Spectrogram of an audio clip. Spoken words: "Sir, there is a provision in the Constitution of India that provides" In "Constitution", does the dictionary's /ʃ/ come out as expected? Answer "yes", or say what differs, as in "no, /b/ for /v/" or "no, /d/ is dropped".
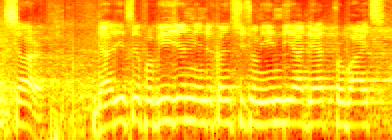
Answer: no, /ʃ/ is dropped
